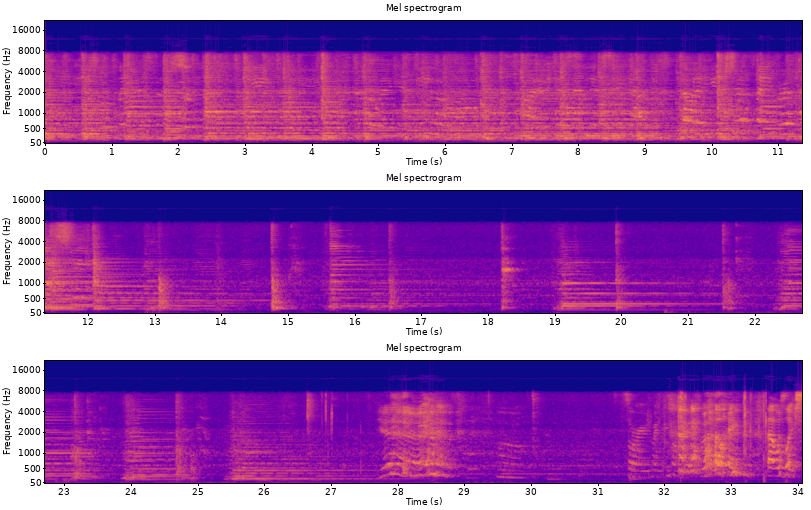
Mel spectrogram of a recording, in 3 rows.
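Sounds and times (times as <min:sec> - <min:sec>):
acoustic guitars strumming chords: 0:00.0 - 0:34.0.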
